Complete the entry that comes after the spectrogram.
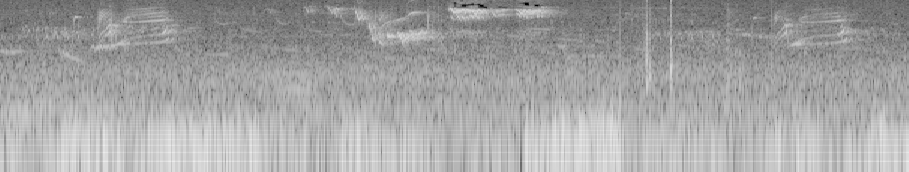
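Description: A songbird singing three short, warbling phrases, with an uneven low rumble underneath and two brief clicks about four seconds in.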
